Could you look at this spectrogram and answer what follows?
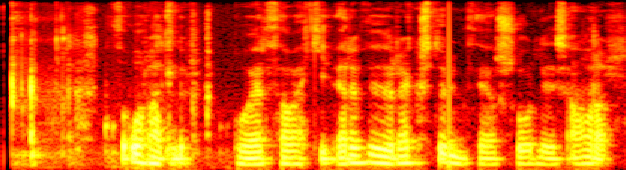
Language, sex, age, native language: Icelandic, male, 30-39, Icelandic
